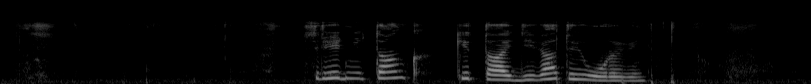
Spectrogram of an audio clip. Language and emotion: Russian, neutral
